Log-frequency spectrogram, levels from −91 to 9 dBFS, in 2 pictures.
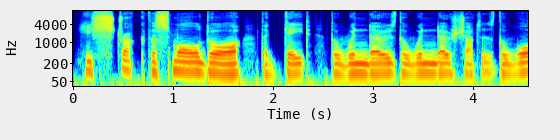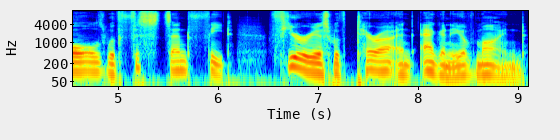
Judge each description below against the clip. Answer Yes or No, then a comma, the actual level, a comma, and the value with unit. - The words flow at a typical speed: Yes, average, 165 wpm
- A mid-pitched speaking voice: No, low, 105 Hz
